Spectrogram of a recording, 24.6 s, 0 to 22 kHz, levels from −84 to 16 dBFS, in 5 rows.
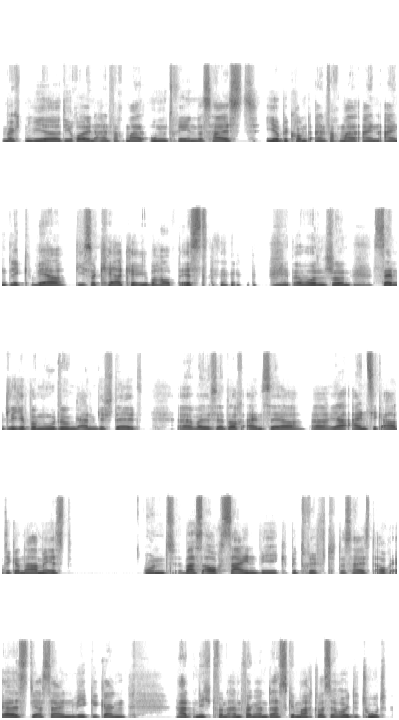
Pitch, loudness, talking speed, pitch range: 115 Hz, -23 LUFS, 155 wpm, 110-125 Hz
